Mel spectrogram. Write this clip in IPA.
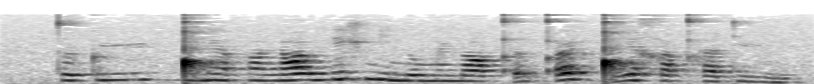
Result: t̪ o ʈ y | ɡ͡ǃ ẽ ɾ ẽ j q ɑ̃ ŋ ɑ o̯ ŋ e ʃ n̪ i n̪ o m ẽ ɳ ɑ qʼ i ɳ qʼ y ɡ͡ǃ e χ y qʰ i t̪ y ŋ

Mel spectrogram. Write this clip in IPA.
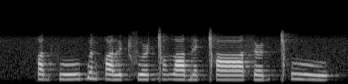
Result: qʷ ɑ d f uː ɓ u n qʷ ɑ l ɪ ʈ sʷ ə˞ ɡ͡ǀ ʌ ðˤ ʌ d ɛ ǀʰ ɑː s ə˞ d ǀʰ uː

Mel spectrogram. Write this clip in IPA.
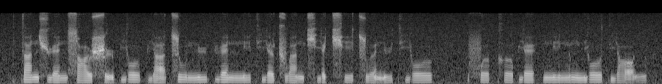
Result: t̪ a˥ n ɕ ɥ ɛ˧˥ n s ɑ˧˥ ʊ̯ ʂ ɻ̩˨˩ p j o˥˩ ʊ̯ p j ä̰˨˩ t͡s u˥˩ n̪ y˥ p ɥ ɛ˥˩ n n̪ i˥ t̪ʰ j ɛ˥ ʈ͡ʂ w a˧˥ n t͡ɕʰ j ɛ˧ t͡ɕʰ i˥˩ t͡s w ə̰˨˩ n y˥ t̪ʰ j o˥ ʊ̯ | f ɤ˧˥ kʰ ɤ˧˥ p j ɛ˧ | n̪ i˧˥ n ʊ˧ ŋ n̪ j o˥ ʊ̯ t̪ j ɑ̰˨˩˦ ŋ

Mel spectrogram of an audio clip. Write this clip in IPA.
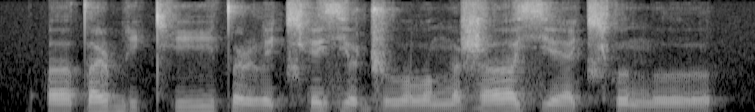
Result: ʔ ʌː t̪ ʌ ɭ b i cʰ iː t̪ ʊ ɭ l ɪ t͡ɕʰ ɪ sʲ ʊː ɖ͡ʐ uː lˠ u ŋ ʌ ʐ ʌː sʲ ɛː t͡ɕʰ ʊ ŋ ʊː

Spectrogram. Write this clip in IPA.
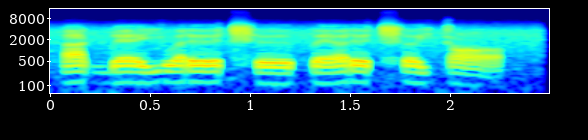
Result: a ɡ͡b ɛː j u ɐ̯ ɾ ɘː t͡sʰ ɘː p ɛ ɐ̯ ɾ ɘ t͡sʰ əː j k ɑ

